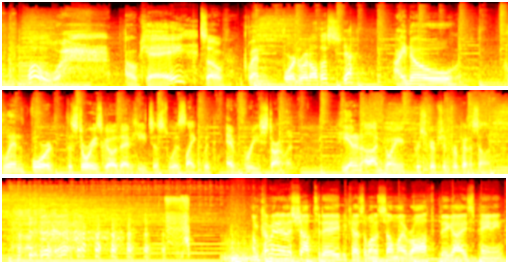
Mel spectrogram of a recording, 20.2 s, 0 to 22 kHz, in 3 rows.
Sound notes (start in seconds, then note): 13.6 laughter; 15.6 kissing noise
